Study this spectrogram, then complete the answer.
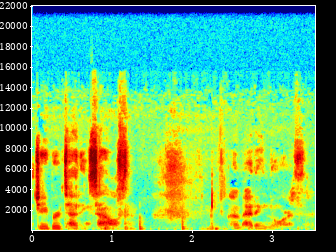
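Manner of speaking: hushed hunter whisper. Real, not acted. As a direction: whisper so the deer can't hear. Whispering while stalking deer.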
